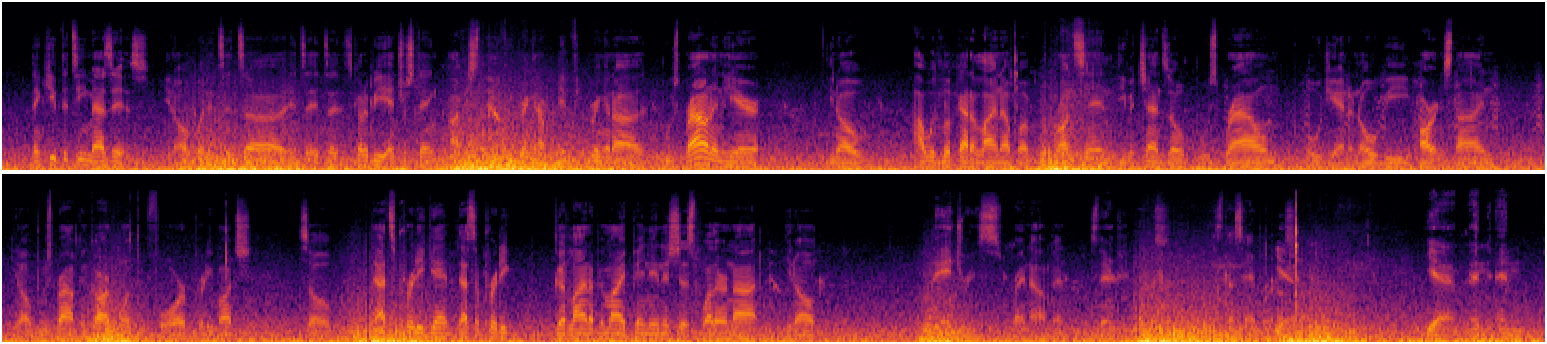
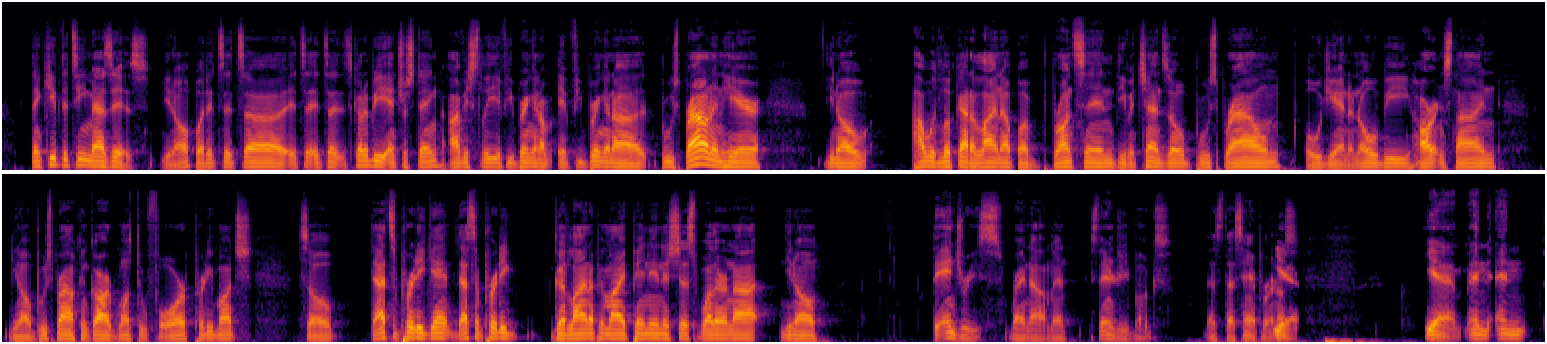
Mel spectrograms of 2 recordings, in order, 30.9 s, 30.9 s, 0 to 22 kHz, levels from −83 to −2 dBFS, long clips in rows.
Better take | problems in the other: second | wind noise on the microphone; heavy; 5 dB below the speech

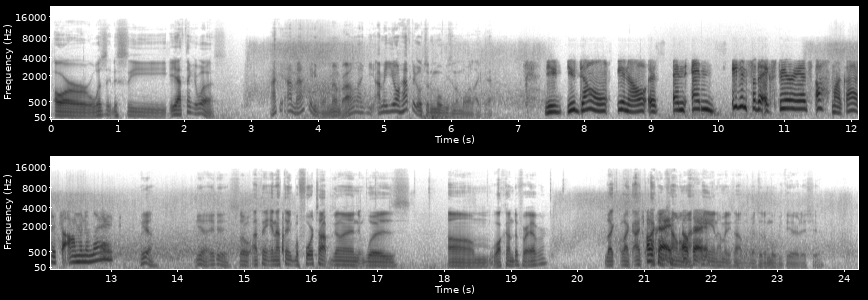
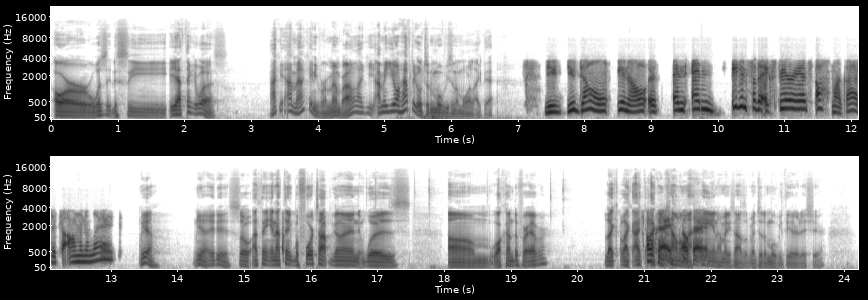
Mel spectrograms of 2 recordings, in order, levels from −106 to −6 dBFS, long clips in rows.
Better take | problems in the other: second | wind noise on the microphone; occasional gusts; 25 dB below the speech

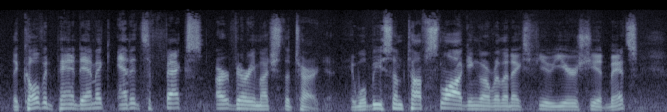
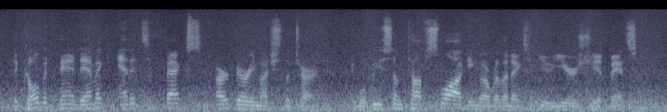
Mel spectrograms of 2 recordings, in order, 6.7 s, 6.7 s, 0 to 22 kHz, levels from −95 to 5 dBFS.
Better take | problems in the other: first | hiss; loud; throughout; 5 dB below the speech; faint in the first

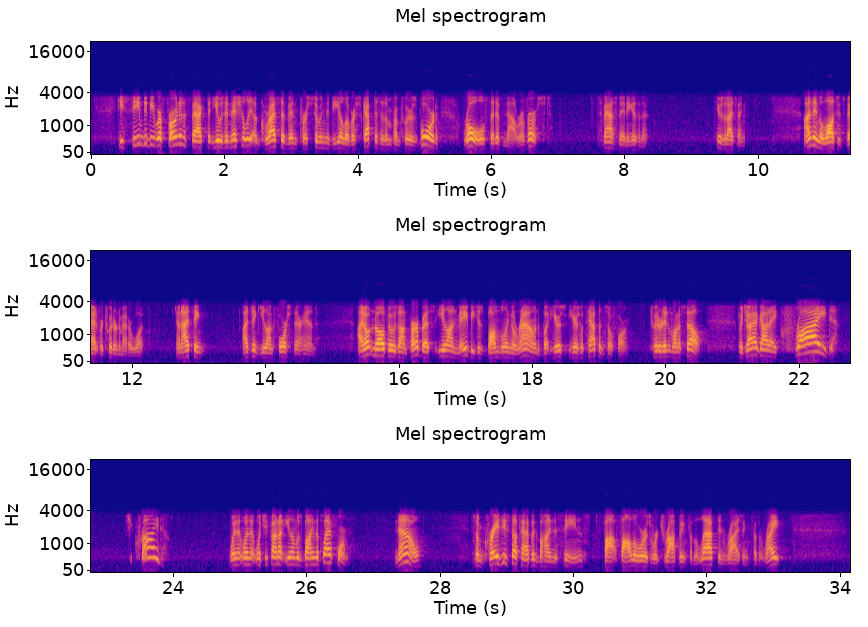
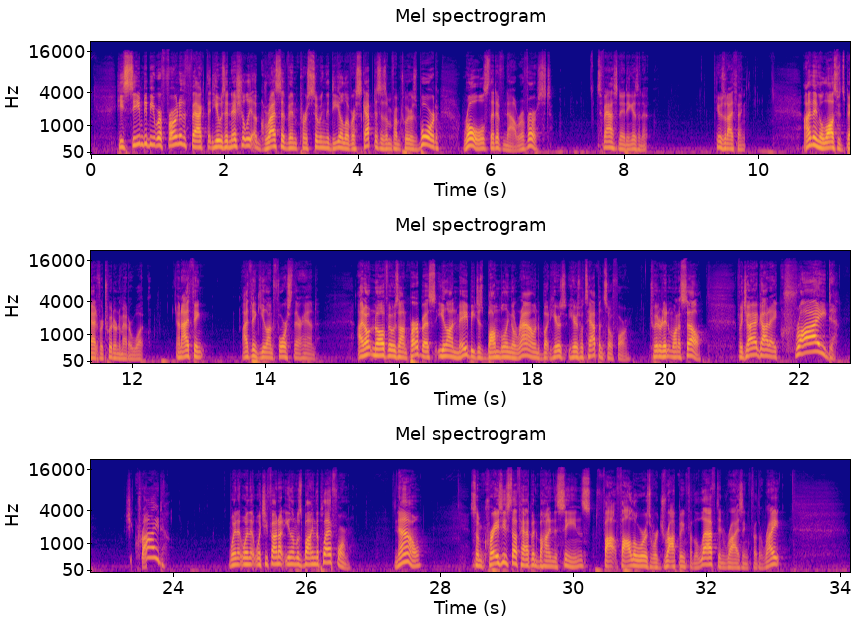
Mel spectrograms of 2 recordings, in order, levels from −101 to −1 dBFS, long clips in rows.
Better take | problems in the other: second | phone-call audio; nothing above 3.5 kHz

